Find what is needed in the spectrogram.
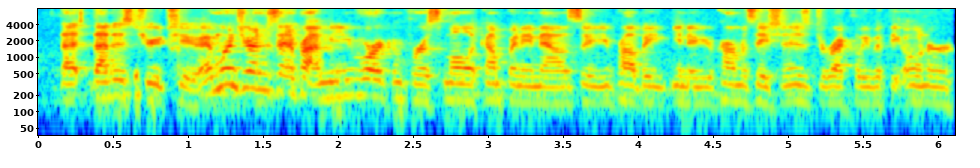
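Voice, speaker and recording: With noticeable background noise behind him, a man talks at a very fast pace, his fairly high pitch carrying lively intonation. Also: hardly any pauses. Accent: American. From New York, Staten Island. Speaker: interview show host. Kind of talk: casual interview chat. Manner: fast, filler-heavy.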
